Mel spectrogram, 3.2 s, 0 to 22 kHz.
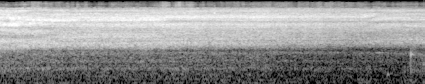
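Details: Soft continuous high hiss, gradually easing in loudness, of gas flowing through a Vortran GO2VENT single-use portable ventilator connected to an oxygen tank.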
